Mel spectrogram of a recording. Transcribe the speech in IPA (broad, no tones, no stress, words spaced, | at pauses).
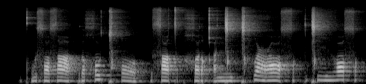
kʷʼesʊsˤi | ɾʊχuǀʰɔ | se tˤʊqχʊɾʊqʼe ŋ͡ǀiǀʰʊ ʕɔsˤ | ǀi ɦʊsˤ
